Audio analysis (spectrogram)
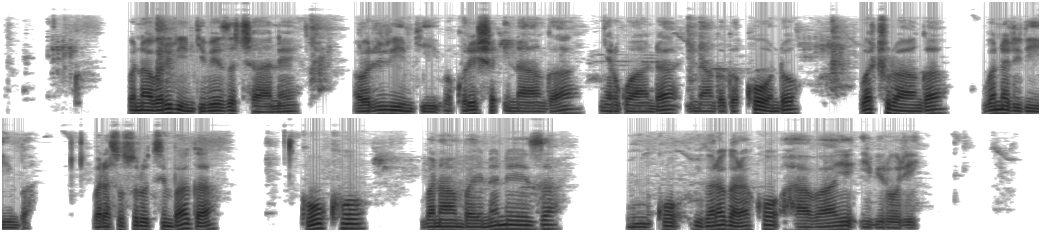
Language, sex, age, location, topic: Kinyarwanda, male, 36-49, Musanze, government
